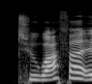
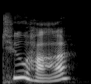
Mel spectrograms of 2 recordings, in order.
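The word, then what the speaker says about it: Tuatha: Um, she said "Tuwafa is pronounced Tuha.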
